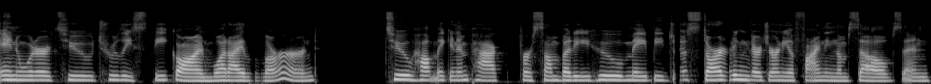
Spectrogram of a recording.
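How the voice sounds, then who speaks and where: A woman speaks with a Philadelphia accent at a moderate pace, her intonation monotone and flat. The background is quiet. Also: medium pitch for a woman. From US Northeast, Philadelphia. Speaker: podcast host and motivational speaker. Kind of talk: interview conversation. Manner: casual, filler-heavy.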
